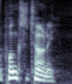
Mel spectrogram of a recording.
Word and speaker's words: Punxsutawney: He goes to Punxsutawney.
